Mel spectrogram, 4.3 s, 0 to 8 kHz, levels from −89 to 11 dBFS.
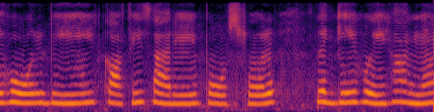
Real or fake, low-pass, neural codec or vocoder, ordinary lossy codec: fake; 7.2 kHz; codec, 16 kHz, 2 kbps, FreqCodec, smaller model; none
